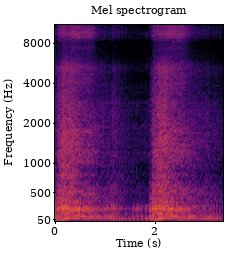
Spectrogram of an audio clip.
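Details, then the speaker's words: 2013 Honda Rincon 680 ATV after new camshaft install and break-in: two quick throttle blips with occasional sharp pops and crackle on deceleration; free-flowing exhaust suspected, possibly fuel, popping lessening with riding. "Yeah, sounds good. That exhaust is a little free-flowing, which makes it pop here and there, like that."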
